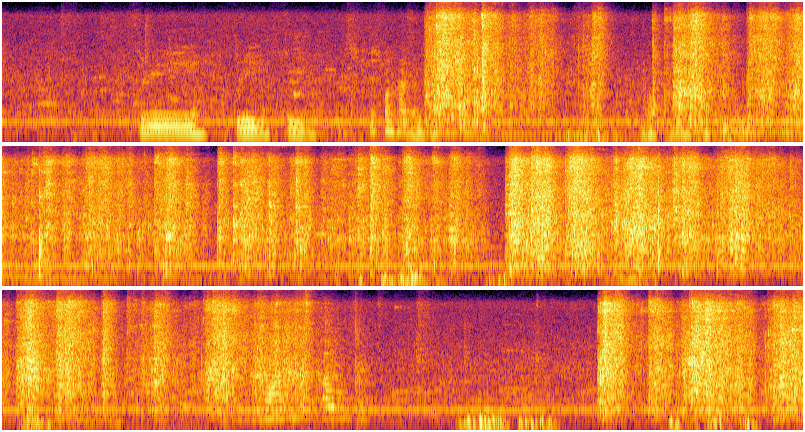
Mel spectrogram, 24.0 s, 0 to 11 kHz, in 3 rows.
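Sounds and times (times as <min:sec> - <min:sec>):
plastic bricks clattering and clicking: 0:04.2 - 0:19.2, 0:22.0 - 0:24.0.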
